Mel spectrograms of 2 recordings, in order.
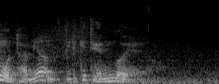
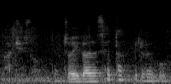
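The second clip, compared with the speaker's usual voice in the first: whispered, much softer apology; hushed apology; 3 semitones lower, 10 dB quieter than usual. Retold or imitated. Manager rushing over whispers an apology to the angry customer. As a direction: grovel under your breath to calm her.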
